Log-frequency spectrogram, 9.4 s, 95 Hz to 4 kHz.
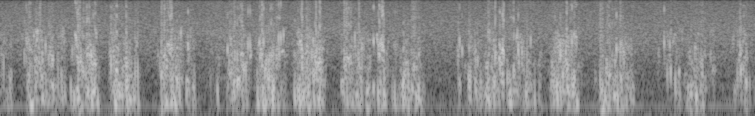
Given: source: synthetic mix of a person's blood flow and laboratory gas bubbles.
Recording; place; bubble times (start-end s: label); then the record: Doppler ultrasound of blood flow; subclavian vein
0.00-0.17 s: bubbles
0.25-1.27 s: bubbles
1.34-1.77 s: bubbles
1.93-2.46 s: bubbles
2.58-3.14 s: bubbles
3.16-3.60 s: bubbles
3.64-4.09 s: bubbles
4.22-5.32 s: bubbles
5.67-6.80 s: bubbles
6.84-7.29 s: bubbles
7.41-7.94 s: bubbles
8.20-8.95 s: bubbles
9.13-9.45 s: bubbles
From the record:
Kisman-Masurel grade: 444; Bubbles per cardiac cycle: continuous sound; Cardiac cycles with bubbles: 100%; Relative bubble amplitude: maximal (0.775 to 0.999); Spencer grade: 4 (maximum detectable bubble signal sounding continuously throughout systole and diastole of every cardiac period, and overriding the amplitude of the normal cardiac signals); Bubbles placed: anywhere in the cardiac cycle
